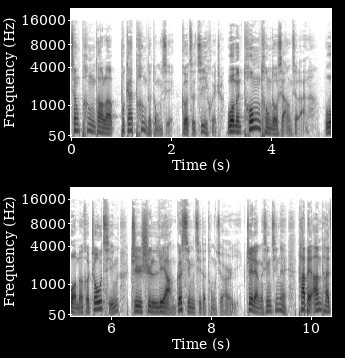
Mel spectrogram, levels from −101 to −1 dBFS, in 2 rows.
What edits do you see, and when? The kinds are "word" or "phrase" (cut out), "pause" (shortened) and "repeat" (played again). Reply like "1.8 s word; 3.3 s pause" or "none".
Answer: 2.2 s pause; 3.1 s pause; 5.0 s pause; 8.6 s pause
